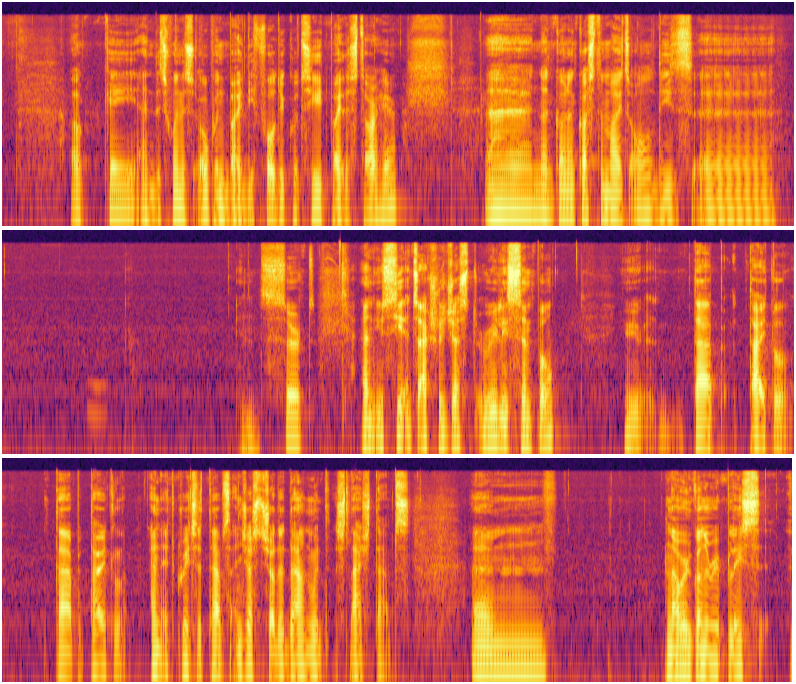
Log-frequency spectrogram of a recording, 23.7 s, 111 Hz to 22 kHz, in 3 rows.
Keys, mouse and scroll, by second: 1.7 click, 10.3 click, 12.3 click, 12.7-13.1 scroll up 1, 14.9 click, 15.4 click, 16.5 click, 17.1-17.7 scroll down 1, 18.6 click, 19.5 click, 20.9 scroll up 2, 23.6 click.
